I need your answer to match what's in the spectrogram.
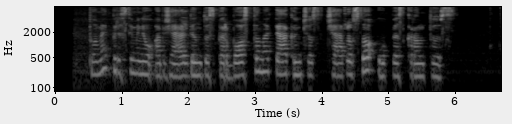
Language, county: Lithuanian, Utena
